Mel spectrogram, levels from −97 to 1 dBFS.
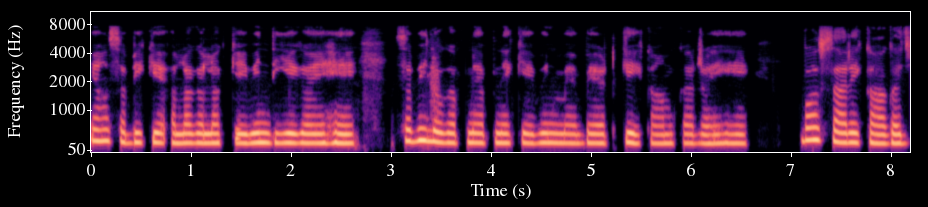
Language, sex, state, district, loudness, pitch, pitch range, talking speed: Hindi, female, Bihar, Saran, -17 LUFS, 220 Hz, 215-230 Hz, 170 wpm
